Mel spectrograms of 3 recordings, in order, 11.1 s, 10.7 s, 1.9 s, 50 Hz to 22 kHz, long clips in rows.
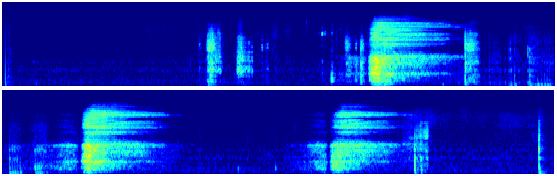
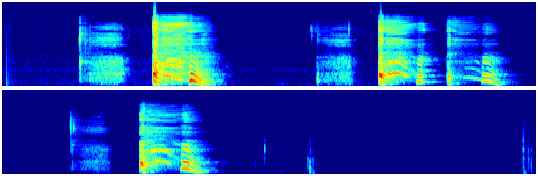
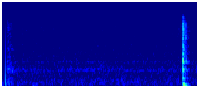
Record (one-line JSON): {"exhalation_length": "11.1 s", "exhalation_amplitude": 6083, "exhalation_signal_mean_std_ratio": 0.32, "three_cough_length": "10.7 s", "three_cough_amplitude": 32768, "three_cough_signal_mean_std_ratio": 0.22, "cough_length": "2.0 s", "cough_amplitude": 1088, "cough_signal_mean_std_ratio": 0.21, "survey_phase": "alpha (2021-03-01 to 2021-08-12)", "age": "65+", "gender": "Female", "wearing_mask": "No", "symptom_none": true, "smoker_status": "Ex-smoker", "respiratory_condition_asthma": false, "respiratory_condition_other": false, "recruitment_source": "REACT", "submission_delay": "31 days", "covid_test_result": "Negative", "covid_test_method": "RT-qPCR"}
